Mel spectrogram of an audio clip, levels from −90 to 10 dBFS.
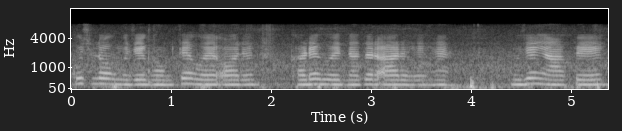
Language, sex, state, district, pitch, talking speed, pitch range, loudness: Hindi, male, Chandigarh, Chandigarh, 220 Hz, 165 wpm, 215-225 Hz, -16 LUFS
